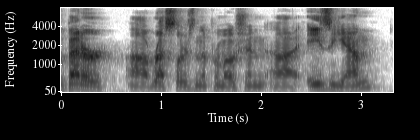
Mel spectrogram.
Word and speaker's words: AZM: wrestlers in the promotion, AZM, I think they pronounce it Azm in Stardom, was against the challenger for Io Shirai's white belt title, Momo Watanabe, with her partner, Konami.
